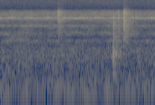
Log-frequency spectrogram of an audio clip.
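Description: Quiet room tone: a steady low hum under a faint, steady high-pitched whine, with a soft tick before the middle and a light click about one and a half seconds in.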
